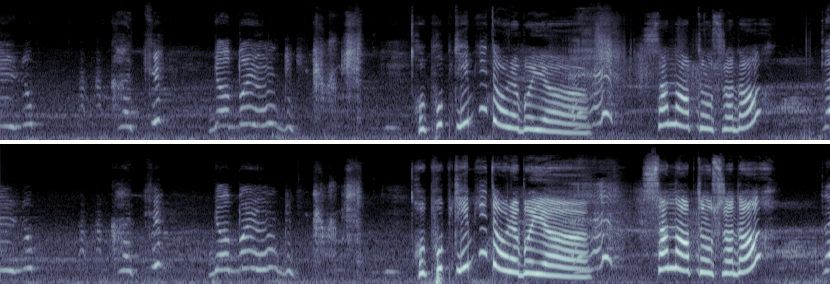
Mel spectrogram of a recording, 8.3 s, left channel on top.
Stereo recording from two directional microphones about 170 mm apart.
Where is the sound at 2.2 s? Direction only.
20° left (ahead or behind).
